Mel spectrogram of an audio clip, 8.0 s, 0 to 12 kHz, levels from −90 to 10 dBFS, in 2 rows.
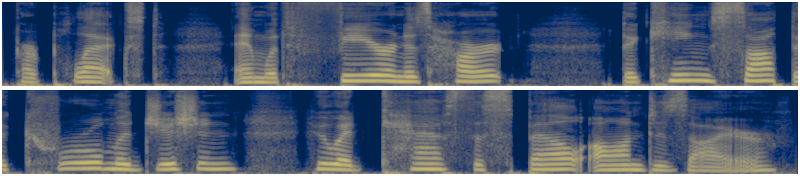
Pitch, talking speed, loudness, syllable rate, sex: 200 Hz, 150 wpm, -17 LUFS, 4.0 syllables/s, female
